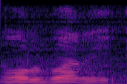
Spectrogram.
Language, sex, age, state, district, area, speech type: Bodo, female, 18-30, Assam, Kokrajhar, rural, spontaneous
